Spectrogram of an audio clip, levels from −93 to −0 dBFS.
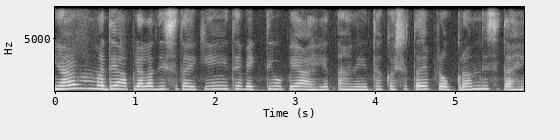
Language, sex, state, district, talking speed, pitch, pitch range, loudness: Marathi, female, Maharashtra, Pune, 185 wpm, 285 Hz, 270-300 Hz, -15 LUFS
